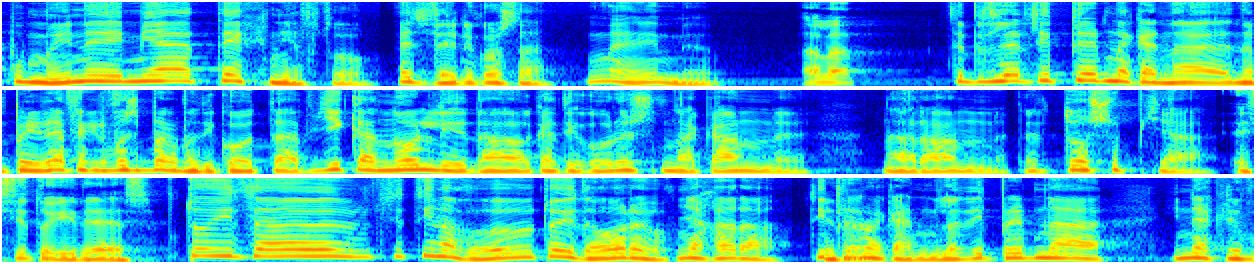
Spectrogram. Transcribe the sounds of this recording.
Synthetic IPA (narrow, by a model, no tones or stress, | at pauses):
pumeine̞mɲɐt̪e̞xniɐft̪o̞et͡siðenineko̞st̪ɐneinḛ | ɐ̰lɐ | eðilɐðiðipɾepinɐkɐninɐnɐpe̞ɾiɣɾɐfiɐkɾivos̬tibɾɐɣmɐt̪iko̞t̪i̥t̪ɐvʝikɐno̞linɐkɐt̪iɣo̞ɾisunnɐkɐnune | nɐɾɐnunðilɐðit̪o̞so̞pçɐ̰esit̪o̞iðest̪o̞iðɐit̪inɐðot̪oiðɐoɾe̞omɲɐxɐɾɐt̪iɾe̞pinɐkɐnizðilɐðipɾe̞pinɐ | ineɐkɾi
